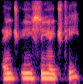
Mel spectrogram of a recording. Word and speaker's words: Hecht: I think that's how you pronounce it, Hecht.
